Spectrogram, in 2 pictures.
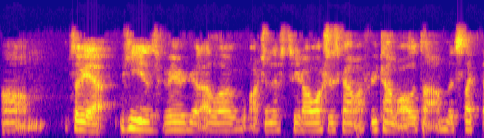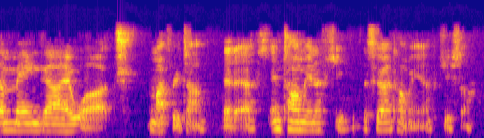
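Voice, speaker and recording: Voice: medium pitch, little pitch movement, brisk, vocal fry, hardly any pauses, slight background noise, low-quality recording. A young adult reaction host commenting casually, rambling with many ums and casual swearing.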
